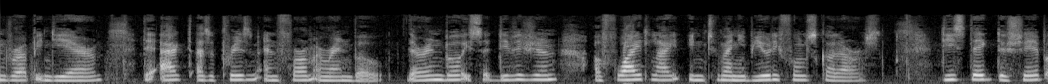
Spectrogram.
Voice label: france, dialects

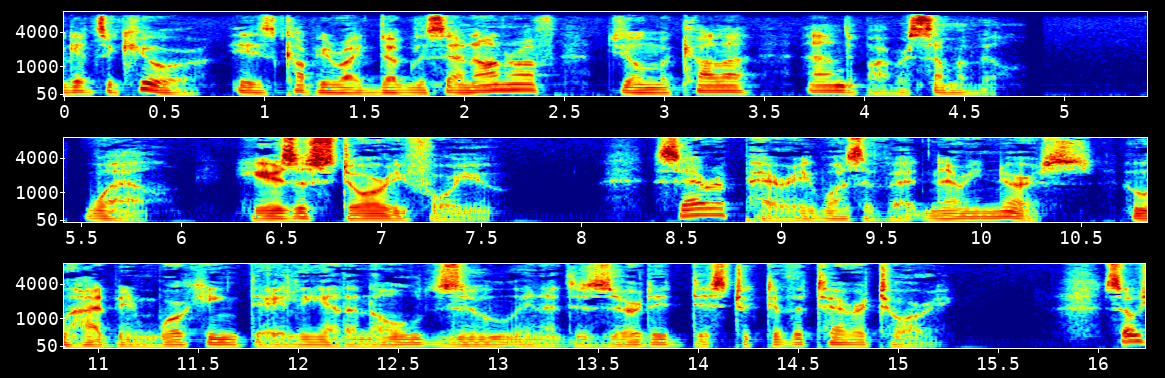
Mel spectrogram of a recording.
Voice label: General American

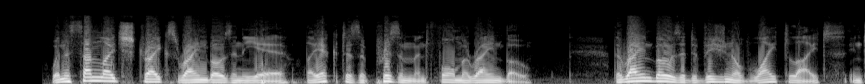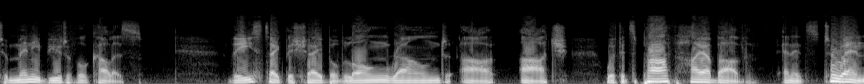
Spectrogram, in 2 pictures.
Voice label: australia

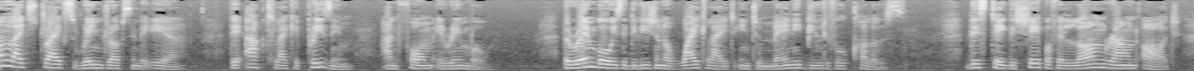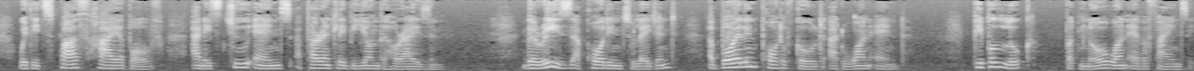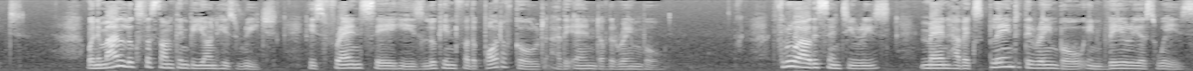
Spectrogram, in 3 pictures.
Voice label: nigeria

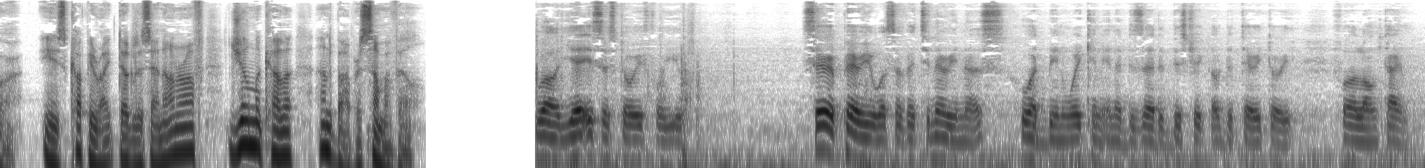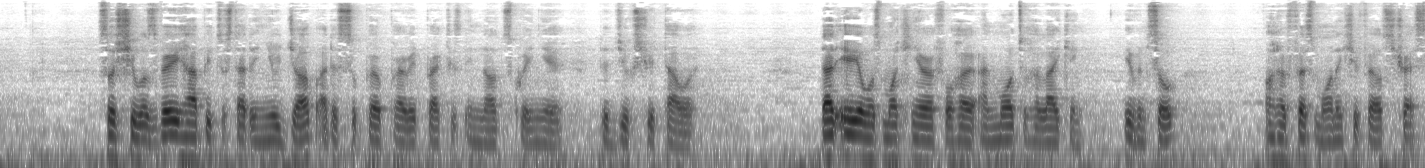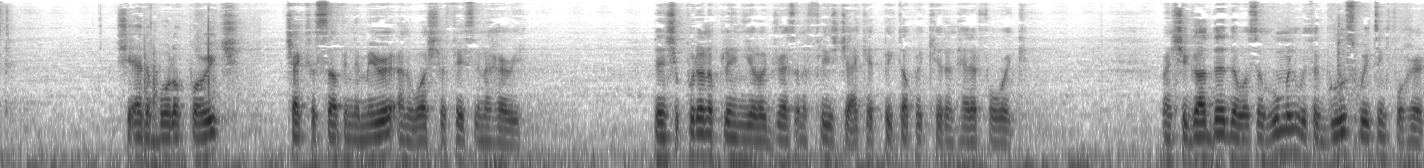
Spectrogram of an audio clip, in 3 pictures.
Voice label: cameroon

